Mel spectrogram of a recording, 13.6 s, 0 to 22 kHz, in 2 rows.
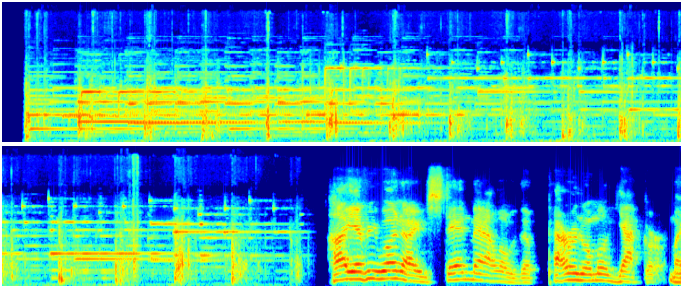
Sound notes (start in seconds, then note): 0.2 eerie music; 5.0 aliens marching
